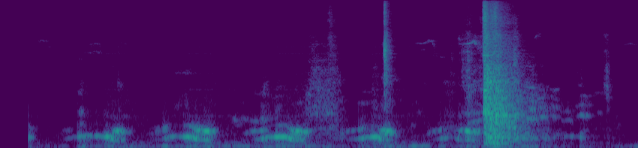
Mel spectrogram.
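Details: Pigeon cooing in a series of low, throaty, rolling coos, each about a second apart. A sharp broadband clatter breaks in near the end.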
